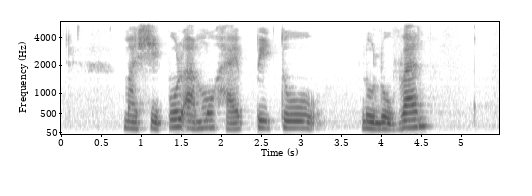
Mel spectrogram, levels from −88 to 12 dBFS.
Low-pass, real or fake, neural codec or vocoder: 5.4 kHz; real; none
